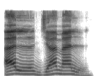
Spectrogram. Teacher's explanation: Jadi tidak di idghamkan akan tetapi dia diizharkan seperti itu ya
